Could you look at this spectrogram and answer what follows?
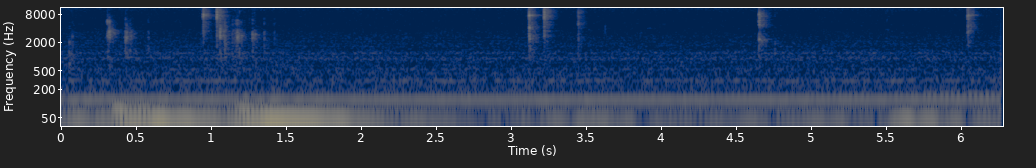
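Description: Computer clicks, about eight short sharp ones scattered irregularly, over a steady low electrical hum.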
